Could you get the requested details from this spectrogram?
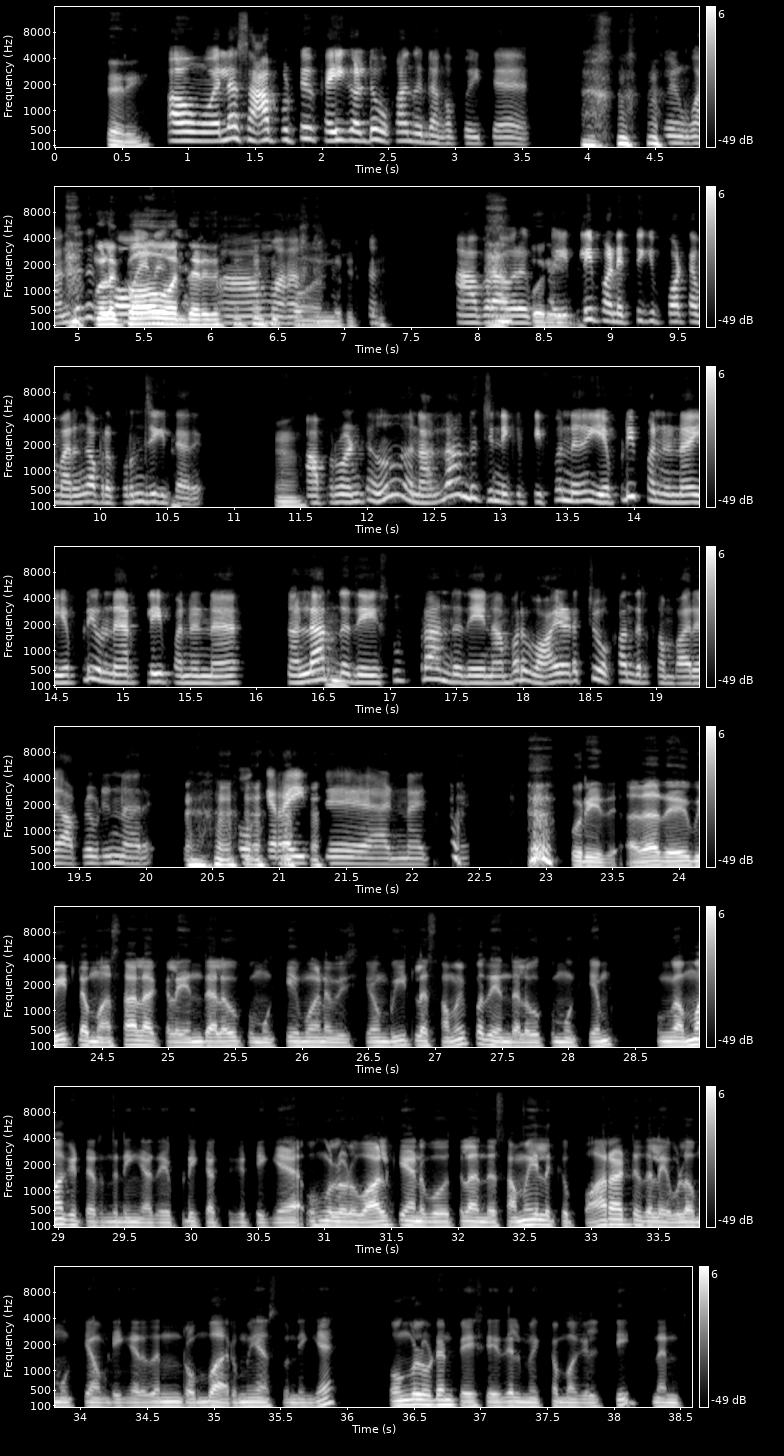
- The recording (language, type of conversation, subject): Tamil, podcast, வீட்டுச் மசாலா கலவை உருவான பின்னணி
- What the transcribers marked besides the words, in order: chuckle; chuckle; laughing while speaking: "கோவம் வந்துடுது"; other background noise; laugh; unintelligible speech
